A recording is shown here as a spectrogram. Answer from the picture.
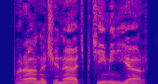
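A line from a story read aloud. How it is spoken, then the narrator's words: Cheerful shout. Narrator (Russian): весело крикнул Шарль-Оду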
